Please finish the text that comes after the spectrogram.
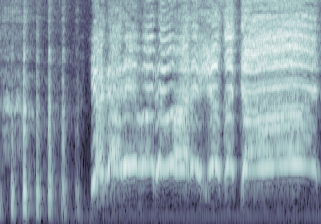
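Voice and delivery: put-on piercing, slow child tantrum voice; screaming five-year-old. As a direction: yell very high like a furious little kid. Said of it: "my impression of a five-year-old screaming at me".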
